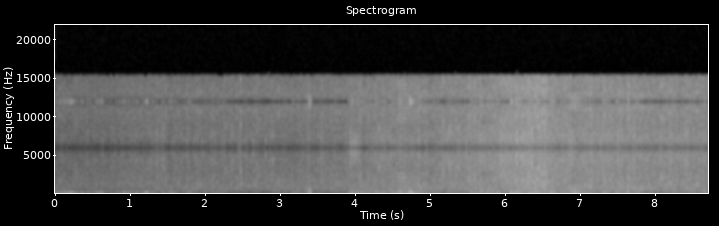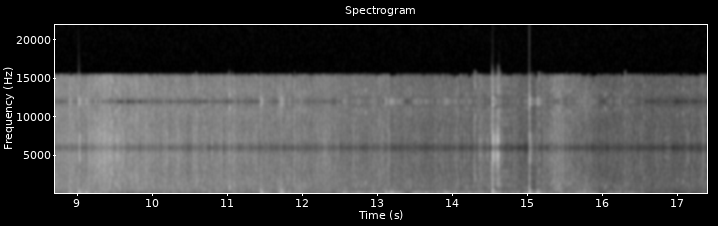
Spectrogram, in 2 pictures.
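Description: River water rushing and splashing along a canoe's hull as it runs down a shallow riffle, with wind rumbling on the microphone. Two sharp knocks about half a second apart near the end.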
